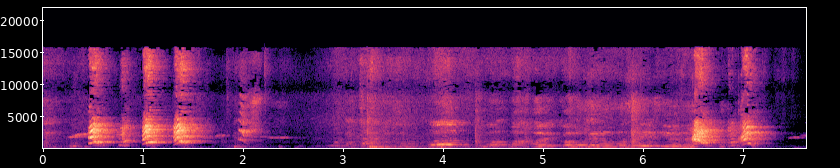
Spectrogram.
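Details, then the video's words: A lively bunch of American Pit Bull Terrier puppies gives bursts of short, high-pitched yips, three at the start and two near the end, with a person talking in Spanish between them. "Pitbull Puppies: Lively Bunch"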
